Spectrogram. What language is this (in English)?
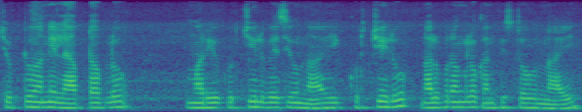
Telugu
